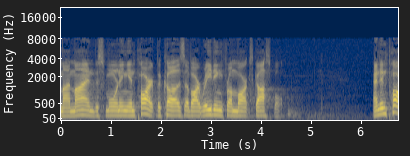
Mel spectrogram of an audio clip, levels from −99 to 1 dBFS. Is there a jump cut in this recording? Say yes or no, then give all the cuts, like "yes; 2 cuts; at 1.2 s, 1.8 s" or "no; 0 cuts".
no; 0 cuts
